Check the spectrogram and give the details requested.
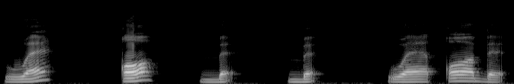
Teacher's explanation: Là, on a la première lettre amincie, la deuxième qui est emphatique, qui est le qaf, et la troisième qui est amincie. Mais le ba, il a une qalqala, on fait rebondir le son.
